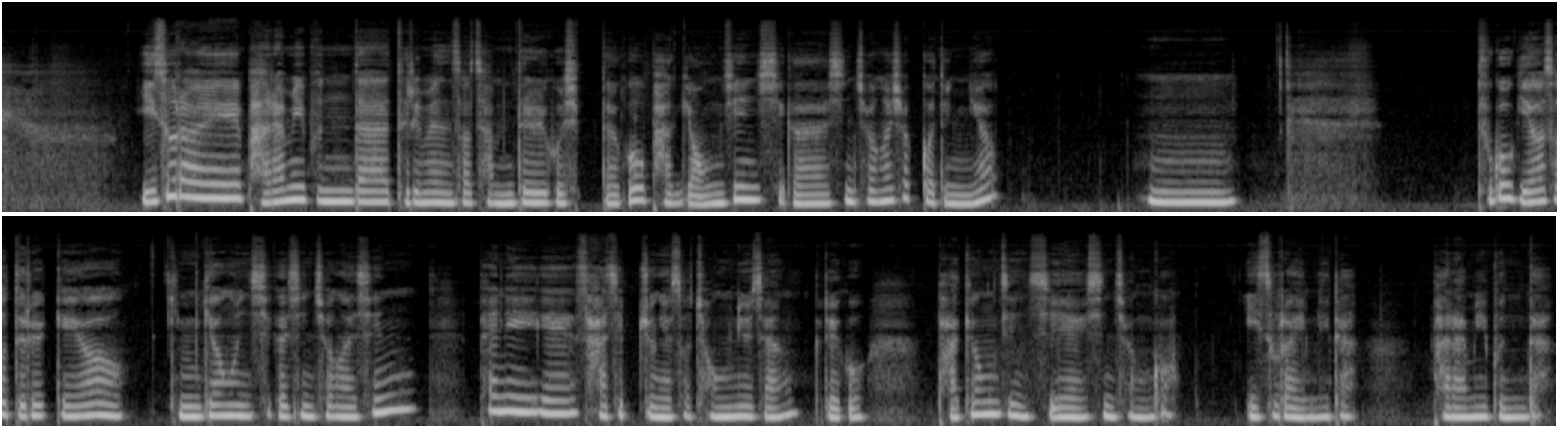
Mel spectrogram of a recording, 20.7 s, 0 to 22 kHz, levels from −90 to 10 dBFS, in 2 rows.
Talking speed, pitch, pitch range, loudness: 235 characters per minute, 200 Hz, 185-225 Hz, -24 LUFS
